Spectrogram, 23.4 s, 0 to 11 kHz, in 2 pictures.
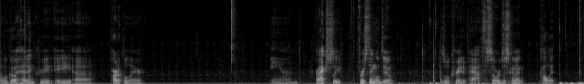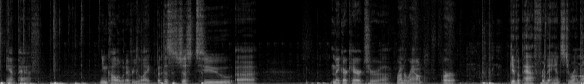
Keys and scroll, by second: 10.9-13.2 typing.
